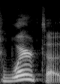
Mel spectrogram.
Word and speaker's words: Huerta: It's Huerta. That's how to pronounce it. It's Huerta. Huerta.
